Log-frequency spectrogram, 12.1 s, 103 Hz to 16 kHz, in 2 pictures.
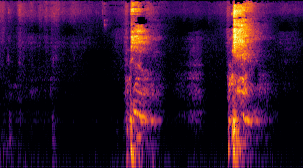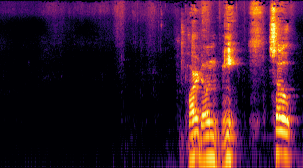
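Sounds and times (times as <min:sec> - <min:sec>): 
person sneezing: 0:02.5 - 0:03.4, 0:04.5 - 0:05.5
speech: 0:09.8 - 0:10.9, 0:11.5 - 0:12.0.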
